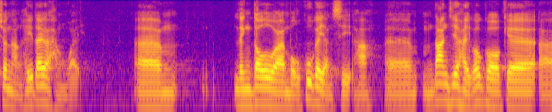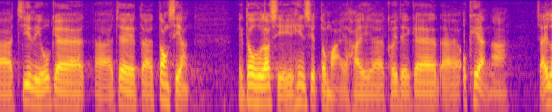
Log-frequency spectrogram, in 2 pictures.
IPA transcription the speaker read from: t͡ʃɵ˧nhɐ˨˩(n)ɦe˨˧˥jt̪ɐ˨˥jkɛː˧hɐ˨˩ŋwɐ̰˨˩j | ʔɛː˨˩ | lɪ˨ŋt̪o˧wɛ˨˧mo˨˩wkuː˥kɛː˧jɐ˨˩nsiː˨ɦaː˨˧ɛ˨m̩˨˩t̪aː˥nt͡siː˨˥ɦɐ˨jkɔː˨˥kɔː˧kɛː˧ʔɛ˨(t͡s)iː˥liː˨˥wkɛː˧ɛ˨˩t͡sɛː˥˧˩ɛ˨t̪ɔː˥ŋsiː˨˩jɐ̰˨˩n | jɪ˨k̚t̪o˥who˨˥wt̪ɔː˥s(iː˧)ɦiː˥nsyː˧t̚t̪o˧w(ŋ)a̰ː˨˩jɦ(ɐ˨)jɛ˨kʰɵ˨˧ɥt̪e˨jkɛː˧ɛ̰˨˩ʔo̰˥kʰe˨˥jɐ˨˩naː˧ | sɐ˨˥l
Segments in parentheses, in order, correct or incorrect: incorrect: ŋ, correct, incorrect: iː˨˩, incorrect: m, correct

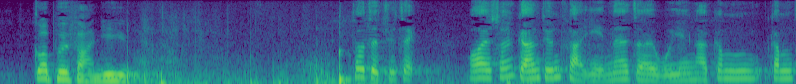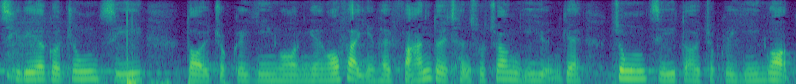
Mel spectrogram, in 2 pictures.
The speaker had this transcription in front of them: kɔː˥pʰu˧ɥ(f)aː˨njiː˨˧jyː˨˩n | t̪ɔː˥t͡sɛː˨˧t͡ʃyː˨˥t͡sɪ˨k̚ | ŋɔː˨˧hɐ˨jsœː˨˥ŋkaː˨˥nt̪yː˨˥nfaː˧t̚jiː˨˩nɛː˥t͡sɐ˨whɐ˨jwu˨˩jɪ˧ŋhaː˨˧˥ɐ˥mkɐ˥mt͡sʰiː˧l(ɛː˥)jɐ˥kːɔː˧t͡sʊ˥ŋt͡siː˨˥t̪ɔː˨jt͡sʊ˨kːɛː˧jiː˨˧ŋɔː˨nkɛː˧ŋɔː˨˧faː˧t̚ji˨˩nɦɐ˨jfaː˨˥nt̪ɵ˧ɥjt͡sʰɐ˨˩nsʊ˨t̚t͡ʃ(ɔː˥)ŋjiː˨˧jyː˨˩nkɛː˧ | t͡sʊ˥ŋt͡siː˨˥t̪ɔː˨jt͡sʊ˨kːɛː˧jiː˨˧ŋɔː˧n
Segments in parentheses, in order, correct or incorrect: correct, incorrect: iː˥, correct

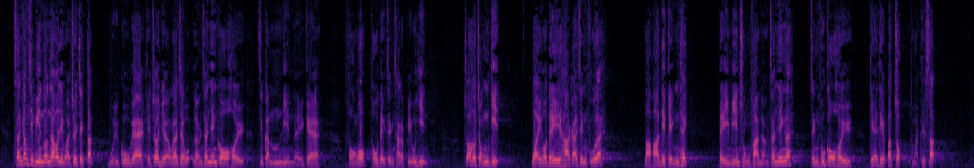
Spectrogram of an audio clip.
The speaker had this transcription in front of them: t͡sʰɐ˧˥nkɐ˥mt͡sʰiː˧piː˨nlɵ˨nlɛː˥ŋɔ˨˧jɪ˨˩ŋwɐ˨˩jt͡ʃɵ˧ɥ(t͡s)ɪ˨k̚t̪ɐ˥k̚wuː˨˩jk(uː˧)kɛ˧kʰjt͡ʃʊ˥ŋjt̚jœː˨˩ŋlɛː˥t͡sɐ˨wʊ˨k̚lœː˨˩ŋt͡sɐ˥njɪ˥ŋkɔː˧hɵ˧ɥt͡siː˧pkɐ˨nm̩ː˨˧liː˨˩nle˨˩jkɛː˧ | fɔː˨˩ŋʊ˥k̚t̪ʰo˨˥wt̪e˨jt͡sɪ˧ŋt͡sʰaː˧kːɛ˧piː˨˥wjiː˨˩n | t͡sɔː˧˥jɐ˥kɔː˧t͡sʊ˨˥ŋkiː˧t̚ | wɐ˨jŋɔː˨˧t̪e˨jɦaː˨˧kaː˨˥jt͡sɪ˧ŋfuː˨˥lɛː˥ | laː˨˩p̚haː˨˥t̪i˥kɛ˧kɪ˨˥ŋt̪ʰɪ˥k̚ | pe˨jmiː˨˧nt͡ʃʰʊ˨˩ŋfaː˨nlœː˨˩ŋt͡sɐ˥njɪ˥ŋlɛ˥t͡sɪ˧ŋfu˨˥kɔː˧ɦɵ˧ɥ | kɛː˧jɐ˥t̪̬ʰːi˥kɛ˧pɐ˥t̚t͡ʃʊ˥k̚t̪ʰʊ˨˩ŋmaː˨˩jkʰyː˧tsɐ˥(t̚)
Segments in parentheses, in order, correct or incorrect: correct, correct, correct

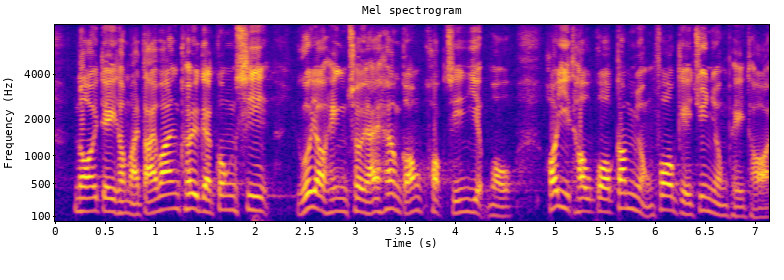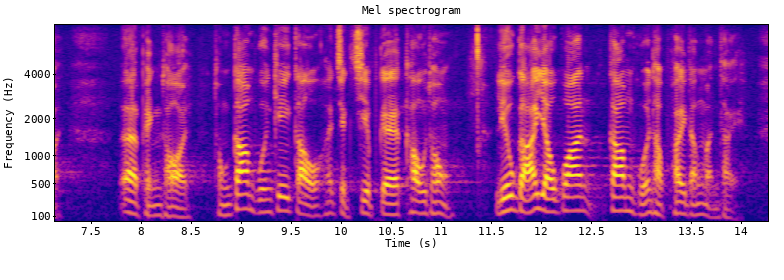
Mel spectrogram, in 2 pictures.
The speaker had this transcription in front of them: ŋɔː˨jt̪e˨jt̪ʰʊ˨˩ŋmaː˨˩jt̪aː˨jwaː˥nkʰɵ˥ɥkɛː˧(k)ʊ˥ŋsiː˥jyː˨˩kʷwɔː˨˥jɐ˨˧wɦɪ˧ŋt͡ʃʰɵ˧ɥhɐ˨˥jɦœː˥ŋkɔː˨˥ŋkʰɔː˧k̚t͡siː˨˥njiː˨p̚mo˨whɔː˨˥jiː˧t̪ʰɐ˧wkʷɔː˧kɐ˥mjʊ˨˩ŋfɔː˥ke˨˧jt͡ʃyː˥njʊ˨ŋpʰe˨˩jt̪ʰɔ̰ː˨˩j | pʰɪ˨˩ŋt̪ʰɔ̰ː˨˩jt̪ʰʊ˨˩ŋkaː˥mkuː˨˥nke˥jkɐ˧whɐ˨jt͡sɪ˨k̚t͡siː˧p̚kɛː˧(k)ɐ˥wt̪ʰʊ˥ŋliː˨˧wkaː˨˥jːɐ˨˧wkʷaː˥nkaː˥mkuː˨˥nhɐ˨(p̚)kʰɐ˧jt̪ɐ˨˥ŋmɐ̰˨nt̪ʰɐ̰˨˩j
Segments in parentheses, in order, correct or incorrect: correct, incorrect: kʰ, correct

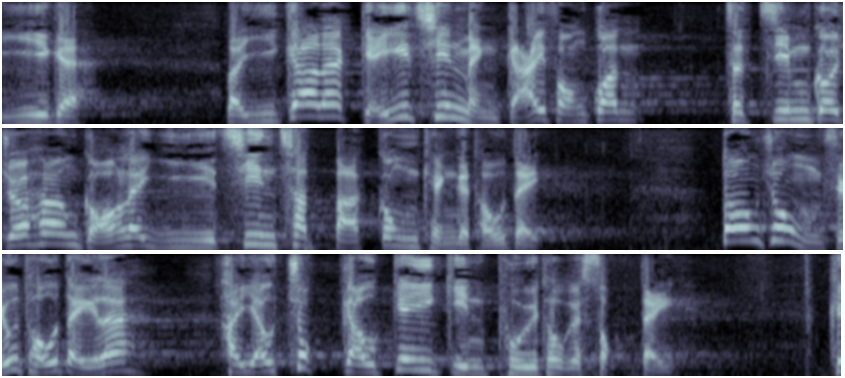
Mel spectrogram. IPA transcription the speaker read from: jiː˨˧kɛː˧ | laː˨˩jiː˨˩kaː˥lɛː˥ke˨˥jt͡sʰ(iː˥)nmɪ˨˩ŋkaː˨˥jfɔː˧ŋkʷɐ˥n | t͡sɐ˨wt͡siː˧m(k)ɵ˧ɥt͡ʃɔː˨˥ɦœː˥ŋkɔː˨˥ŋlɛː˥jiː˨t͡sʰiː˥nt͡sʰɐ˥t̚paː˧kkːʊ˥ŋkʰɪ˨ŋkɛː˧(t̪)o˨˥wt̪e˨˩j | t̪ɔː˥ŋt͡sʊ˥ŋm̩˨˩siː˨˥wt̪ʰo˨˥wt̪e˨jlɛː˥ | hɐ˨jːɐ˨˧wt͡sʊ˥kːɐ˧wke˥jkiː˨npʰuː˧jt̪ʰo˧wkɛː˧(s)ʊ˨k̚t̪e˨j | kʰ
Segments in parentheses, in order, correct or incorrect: correct, correct, incorrect: t̪ʰ, correct

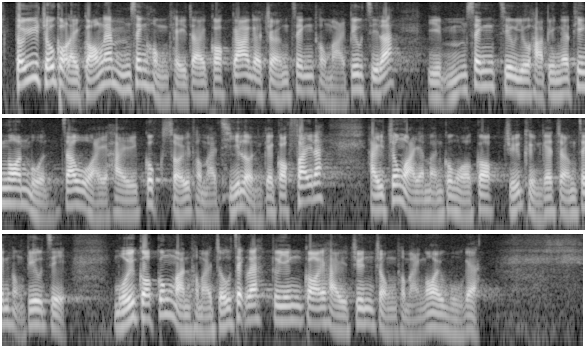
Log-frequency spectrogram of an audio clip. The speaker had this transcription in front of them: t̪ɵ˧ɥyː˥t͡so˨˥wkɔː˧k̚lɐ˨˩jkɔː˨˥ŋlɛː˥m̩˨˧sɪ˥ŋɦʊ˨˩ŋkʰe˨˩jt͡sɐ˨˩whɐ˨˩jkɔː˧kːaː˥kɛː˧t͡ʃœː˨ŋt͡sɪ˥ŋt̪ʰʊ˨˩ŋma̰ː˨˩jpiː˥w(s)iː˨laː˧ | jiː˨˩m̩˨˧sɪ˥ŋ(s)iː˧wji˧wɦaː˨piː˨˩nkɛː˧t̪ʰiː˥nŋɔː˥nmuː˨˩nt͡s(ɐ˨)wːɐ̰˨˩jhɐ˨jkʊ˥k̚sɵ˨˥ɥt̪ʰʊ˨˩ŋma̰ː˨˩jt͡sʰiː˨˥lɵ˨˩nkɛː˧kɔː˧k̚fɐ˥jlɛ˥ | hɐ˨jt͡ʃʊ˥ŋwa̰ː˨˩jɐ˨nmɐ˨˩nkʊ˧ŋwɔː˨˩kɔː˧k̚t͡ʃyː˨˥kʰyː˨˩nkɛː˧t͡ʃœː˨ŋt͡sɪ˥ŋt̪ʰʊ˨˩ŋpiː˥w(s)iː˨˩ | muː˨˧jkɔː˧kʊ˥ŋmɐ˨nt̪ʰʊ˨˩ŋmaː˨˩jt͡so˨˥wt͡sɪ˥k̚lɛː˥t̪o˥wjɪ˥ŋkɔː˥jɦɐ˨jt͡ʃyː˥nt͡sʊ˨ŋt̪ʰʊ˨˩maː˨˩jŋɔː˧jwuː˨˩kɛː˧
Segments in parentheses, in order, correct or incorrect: incorrect: t͡s, incorrect: t͡s, incorrect: ɐ˥, incorrect: t͡s

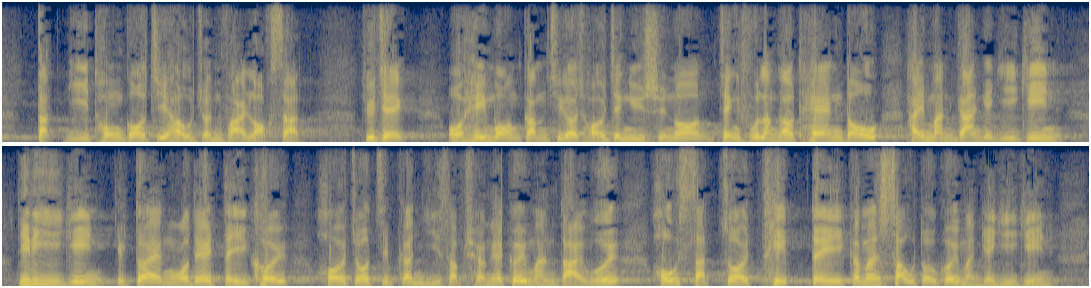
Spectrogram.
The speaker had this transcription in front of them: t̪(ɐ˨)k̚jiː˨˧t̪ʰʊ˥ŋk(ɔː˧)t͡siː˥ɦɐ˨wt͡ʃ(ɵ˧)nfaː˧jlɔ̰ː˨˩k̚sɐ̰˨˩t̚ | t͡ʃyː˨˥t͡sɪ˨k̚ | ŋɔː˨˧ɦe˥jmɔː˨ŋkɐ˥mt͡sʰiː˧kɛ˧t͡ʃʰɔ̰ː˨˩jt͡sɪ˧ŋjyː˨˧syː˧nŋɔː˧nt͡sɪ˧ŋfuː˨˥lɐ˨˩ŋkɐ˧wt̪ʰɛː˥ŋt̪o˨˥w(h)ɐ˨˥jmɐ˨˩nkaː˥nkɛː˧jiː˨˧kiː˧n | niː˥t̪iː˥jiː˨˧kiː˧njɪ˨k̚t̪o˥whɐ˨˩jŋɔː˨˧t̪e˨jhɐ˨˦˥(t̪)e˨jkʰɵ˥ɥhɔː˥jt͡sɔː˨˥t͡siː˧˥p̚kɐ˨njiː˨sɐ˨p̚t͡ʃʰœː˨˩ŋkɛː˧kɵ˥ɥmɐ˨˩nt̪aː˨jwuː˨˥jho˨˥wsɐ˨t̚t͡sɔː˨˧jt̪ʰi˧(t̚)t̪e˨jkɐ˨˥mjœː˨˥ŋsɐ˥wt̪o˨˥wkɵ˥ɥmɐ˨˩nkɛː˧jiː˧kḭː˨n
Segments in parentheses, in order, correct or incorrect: incorrect: ɐ˥, correct, correct, correct, correct, incorrect: p̚

